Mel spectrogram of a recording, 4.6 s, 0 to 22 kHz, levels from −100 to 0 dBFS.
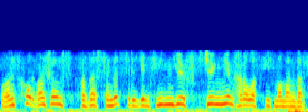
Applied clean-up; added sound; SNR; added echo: neural separator model SepFormer WHAM!.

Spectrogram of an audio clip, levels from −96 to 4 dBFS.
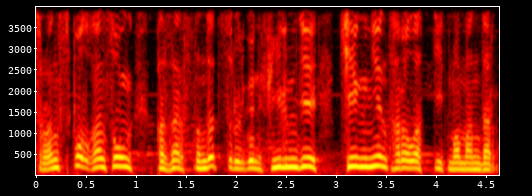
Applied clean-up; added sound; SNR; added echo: none; none; none; none.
